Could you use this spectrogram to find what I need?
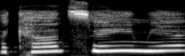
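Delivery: put-on tearful voice. Retelling ringing Jim from the hotel in tears: imitating own tearful words. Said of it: "I'm in tears and I'm going".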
